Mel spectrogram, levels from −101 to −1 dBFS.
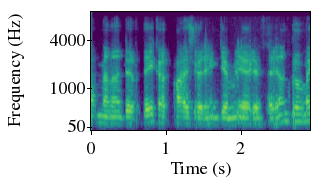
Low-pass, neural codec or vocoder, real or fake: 7.2 kHz; none; real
